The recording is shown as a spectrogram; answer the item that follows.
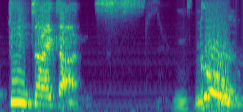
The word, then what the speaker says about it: Teen Titans Go: Teen Titans. – Go.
